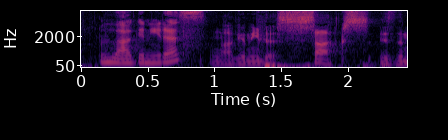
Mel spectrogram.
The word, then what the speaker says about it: Lagunitas: You pronounce it much sexier than I. Lagunitas?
